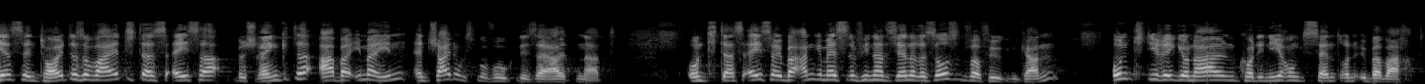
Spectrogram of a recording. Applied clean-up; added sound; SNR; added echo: none; none; none; none.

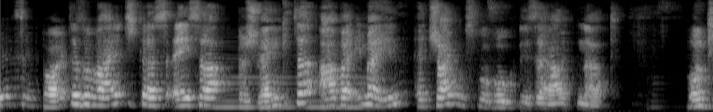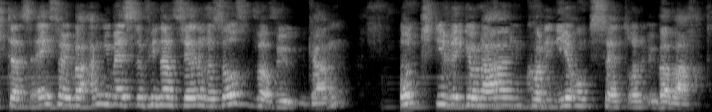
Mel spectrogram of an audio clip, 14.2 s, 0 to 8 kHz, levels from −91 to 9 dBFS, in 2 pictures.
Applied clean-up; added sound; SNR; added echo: neural mask model DeepFilterNet 3.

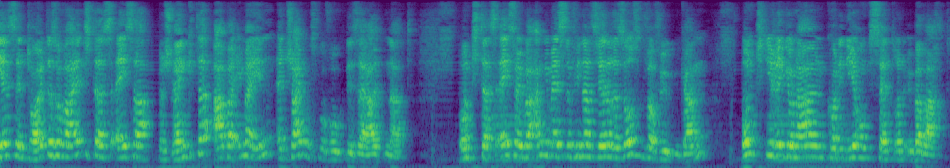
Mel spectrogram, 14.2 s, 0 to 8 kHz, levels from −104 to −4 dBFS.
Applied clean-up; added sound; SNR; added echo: neural separator model SepFormer DNS4.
